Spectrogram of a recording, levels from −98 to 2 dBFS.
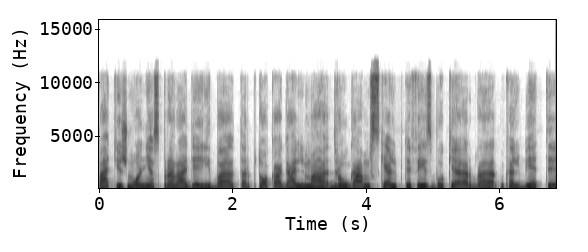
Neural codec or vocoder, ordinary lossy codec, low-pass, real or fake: codec, 24 kHz, 3 kbps, HILCodec; Opus, 64 kbps; 10.8 kHz; fake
